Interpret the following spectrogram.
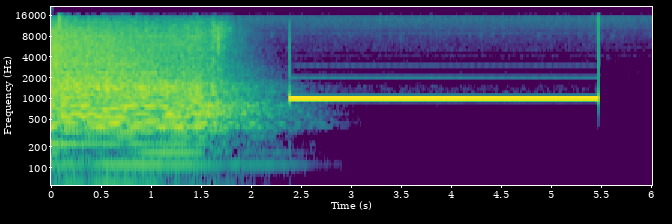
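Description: Outro music fading out over the first two seconds or so, then a steady, high-pitched pure test tone that holds for about three seconds and cuts off suddenly at the end of the broadcast.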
